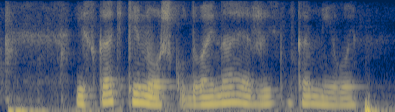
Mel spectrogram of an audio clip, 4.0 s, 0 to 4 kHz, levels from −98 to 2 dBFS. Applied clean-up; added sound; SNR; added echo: none; none; none; reverberation time 0.4 s.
